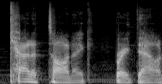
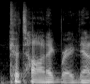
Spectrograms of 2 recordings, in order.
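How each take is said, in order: First: The first word is said with four syllables. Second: The first word is said with three syllables. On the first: The speaker calls it right. "I think it's pronounced Catatonic Breakdown or something" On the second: The speaker calls it wrong. "It's not pronounced Catonic Breakdown"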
